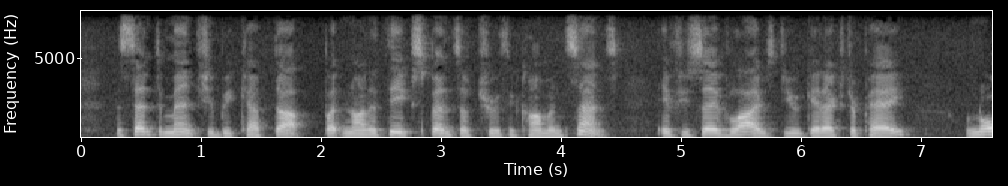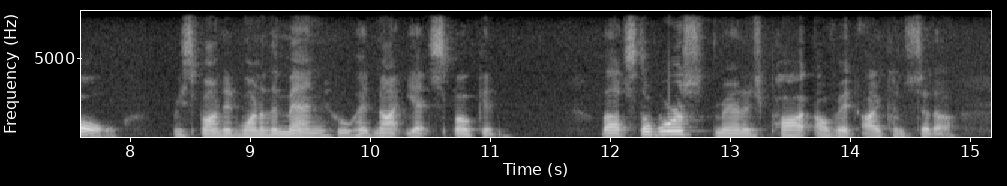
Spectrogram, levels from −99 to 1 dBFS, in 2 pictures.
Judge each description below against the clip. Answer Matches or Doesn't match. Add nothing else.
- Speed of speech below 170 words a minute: Doesn't match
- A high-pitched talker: Doesn't match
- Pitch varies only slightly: Matches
